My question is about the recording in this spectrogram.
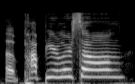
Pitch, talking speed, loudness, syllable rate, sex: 320 Hz, 130 wpm, -15 LUFS, 4.2 syllables/s, female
